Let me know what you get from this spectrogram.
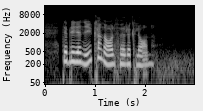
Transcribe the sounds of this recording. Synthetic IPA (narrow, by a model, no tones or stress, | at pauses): d̪̥ɛbliɾɛnːyːkʰanɑːlfœɾːɛkʰlɑ̰ːm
